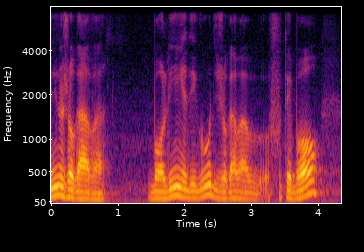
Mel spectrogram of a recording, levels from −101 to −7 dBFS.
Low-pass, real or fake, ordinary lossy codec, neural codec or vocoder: 7.2 kHz; real; none; none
